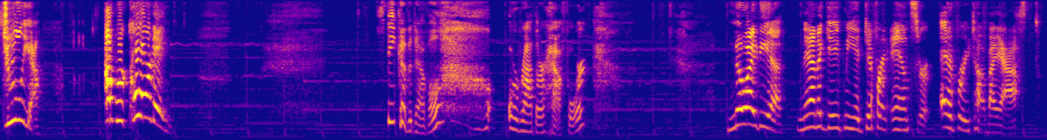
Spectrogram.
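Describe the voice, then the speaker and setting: A woman's voice: high-pitched, sing-song, unhurried, long pauses, a bit bright, faint music behind, full character voice. An actress playing a chatty, wry young American woman who runs a magical family clinic, in an audio drama. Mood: exasperated, teasing. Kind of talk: audio drama, recording a personal log.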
